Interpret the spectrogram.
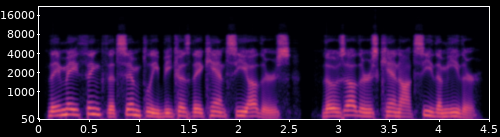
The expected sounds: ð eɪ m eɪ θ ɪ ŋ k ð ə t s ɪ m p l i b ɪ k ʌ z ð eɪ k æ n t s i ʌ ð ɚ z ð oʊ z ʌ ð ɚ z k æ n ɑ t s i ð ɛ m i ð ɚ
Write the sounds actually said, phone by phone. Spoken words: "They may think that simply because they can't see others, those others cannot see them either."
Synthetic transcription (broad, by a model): ð eɪ m eɪ θ ɪ ŋ k ð ə t s ɪ m p l i b ɪ k ʌ z ð eɪ k æ n t s i ʌ ð ɚ z ð oʊ z ʌ ð ɚ z k æ n ɑ t s i ð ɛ m i ð ɚ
